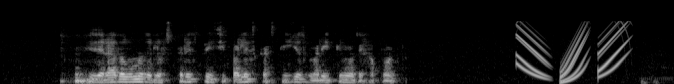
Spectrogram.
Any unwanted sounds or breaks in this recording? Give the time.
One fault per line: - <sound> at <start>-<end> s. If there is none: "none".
- chirp at 5.2-6.3 s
